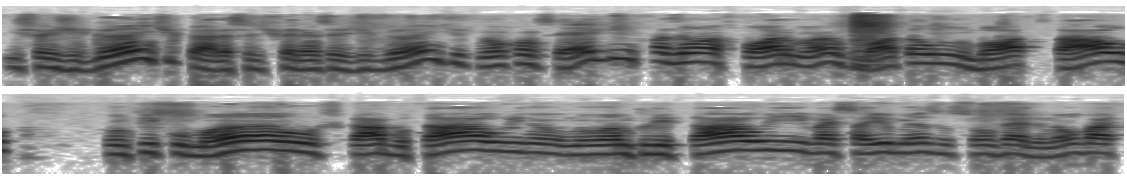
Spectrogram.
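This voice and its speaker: A man's voice: a little high, animated, normal speed, a little mellow, husky. A man from Brazil, chatting casually on a podcast in an emphatic, blunt, slangy way. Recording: dull mic with faint hiss.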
